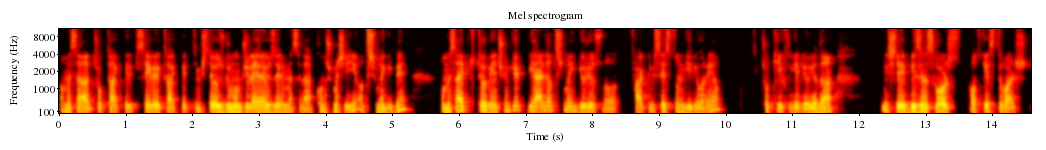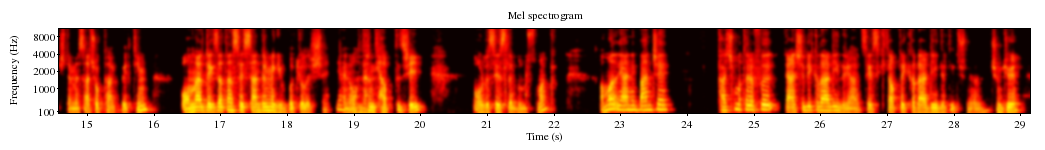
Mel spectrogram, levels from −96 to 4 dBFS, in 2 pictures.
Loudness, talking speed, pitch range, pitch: -25 LUFS, 175 wpm, 125-155 Hz, 135 Hz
